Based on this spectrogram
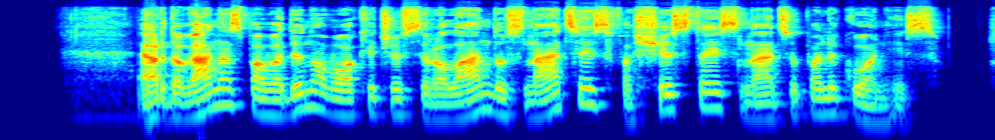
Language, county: Lithuanian, Klaipėda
